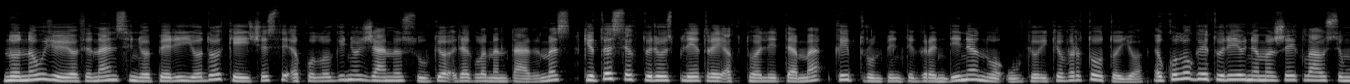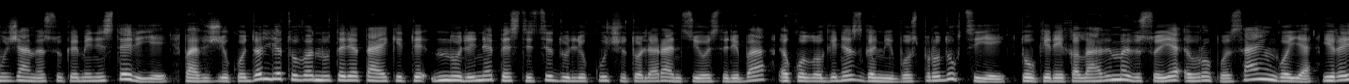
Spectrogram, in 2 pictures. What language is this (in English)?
Lithuanian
